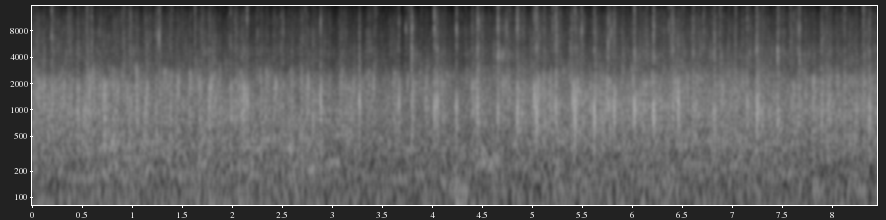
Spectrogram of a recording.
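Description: A brass band plays a lively tune in an open, echoing space.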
